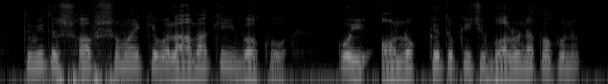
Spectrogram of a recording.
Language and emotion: Bengali, sad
